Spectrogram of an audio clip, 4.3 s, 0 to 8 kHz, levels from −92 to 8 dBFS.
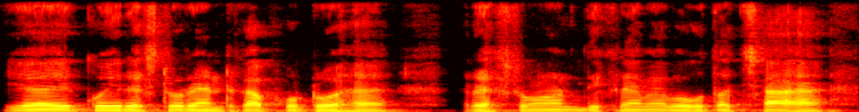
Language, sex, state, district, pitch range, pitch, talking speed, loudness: Hindi, male, Jharkhand, Deoghar, 105-110 Hz, 105 Hz, 180 wpm, -18 LUFS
